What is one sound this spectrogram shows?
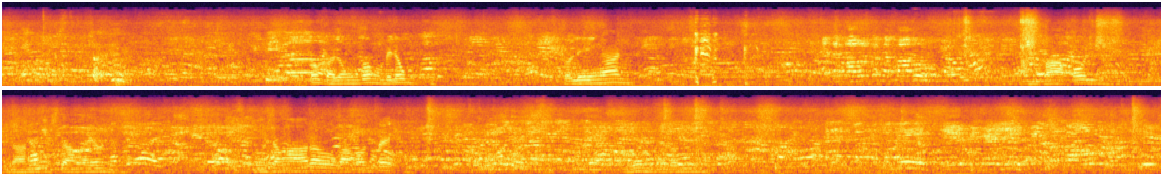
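A crowd of men and women chatter throughout, close by and all around.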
